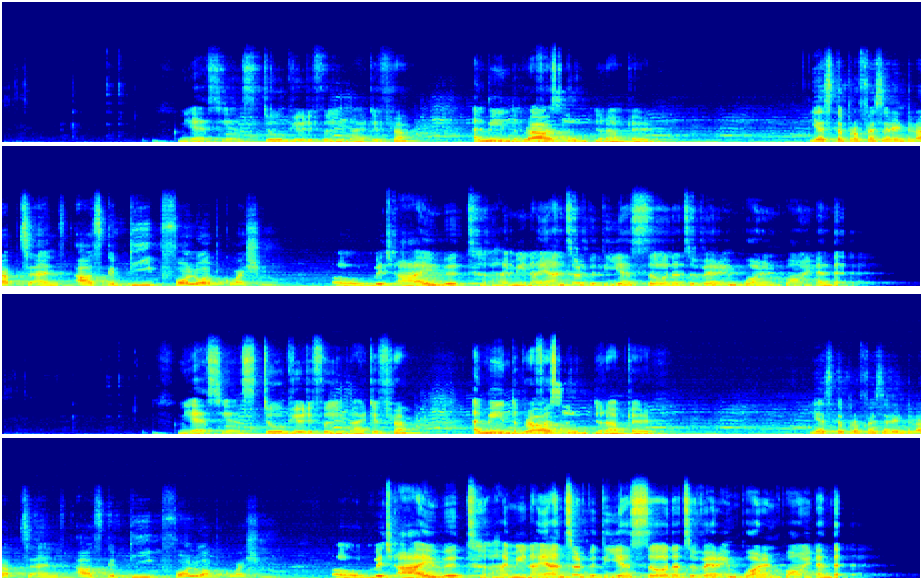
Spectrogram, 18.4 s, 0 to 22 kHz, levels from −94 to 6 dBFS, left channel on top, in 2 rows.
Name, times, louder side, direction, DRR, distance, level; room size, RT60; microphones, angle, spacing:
voice 1, 1.8-6.6 12.5-17.6, right 4 dB, 40° right, 1.0 m, -25 dB
Gull seagull, 2.1-15.0, right 2 dB, 15° right, 2.3 m, -44 dB
voice 2, 5.2-5.6 8.1-11.9, left 3 dB, 40° left, 2.1 m, -25 dB
28.5 x 27.0 x 7.0 m
head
